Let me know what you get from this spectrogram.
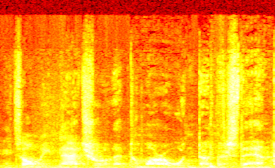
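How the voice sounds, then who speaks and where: A man playing a serious, deliberate colleague in a cinematic sci-fi game, speaking formally. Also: sits low, background noise. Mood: matter-of-fact. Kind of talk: cinematic game cutscene acting.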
